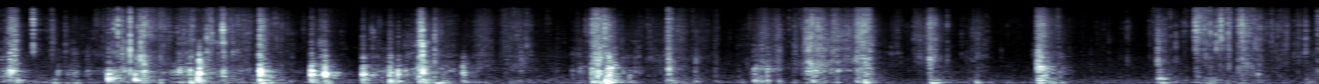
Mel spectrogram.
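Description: Plastic wrapping and cardboard of a Topps Chrome trading-card box crinkling and tearing as it is opened by hand, in irregular crackling bursts, with the foil packs rustling as they come out.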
